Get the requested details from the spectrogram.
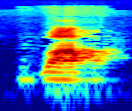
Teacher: சொல்லணும் இந்த எழுத்து வகாரோ தந்திய ஓஷ்ட் அப்படின்னு பாணினி சீக்ஷா இலக்கணம் சொல்லுது வா சொல்லும்போது அது பல்லும் உதடும் பட்டுச் சொல்ற எழுத்து வா மேல் வரிசை பல்லும் கீழ் உதடும் வா இதுதான் வகாரோ தந்திய ஓஷியக இது மட்டும்தான் பல்லும் தடம் சேர்ந்து சொல்ற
